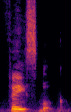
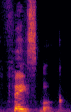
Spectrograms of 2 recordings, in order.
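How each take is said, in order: The two takes are said the same way.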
